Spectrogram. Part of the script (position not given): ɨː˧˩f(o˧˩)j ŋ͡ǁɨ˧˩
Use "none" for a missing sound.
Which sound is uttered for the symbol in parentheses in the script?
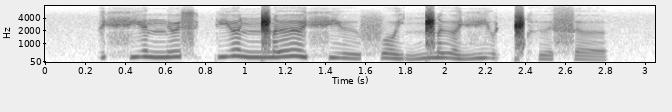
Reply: o˧˩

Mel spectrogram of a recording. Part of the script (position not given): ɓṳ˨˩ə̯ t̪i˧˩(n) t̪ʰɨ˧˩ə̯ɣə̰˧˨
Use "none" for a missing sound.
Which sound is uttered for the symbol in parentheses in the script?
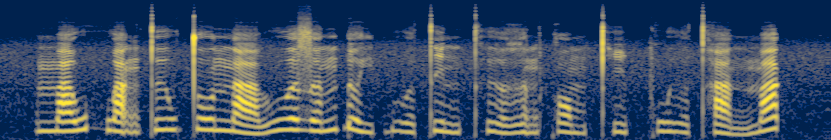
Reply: n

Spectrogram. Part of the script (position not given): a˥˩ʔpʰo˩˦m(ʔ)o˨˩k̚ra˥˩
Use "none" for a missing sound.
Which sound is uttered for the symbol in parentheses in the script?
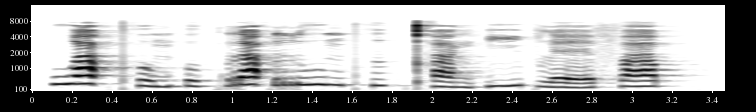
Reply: ʔ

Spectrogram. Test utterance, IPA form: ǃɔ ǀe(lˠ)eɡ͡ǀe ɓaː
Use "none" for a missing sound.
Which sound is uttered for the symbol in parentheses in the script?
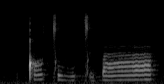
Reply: ʎ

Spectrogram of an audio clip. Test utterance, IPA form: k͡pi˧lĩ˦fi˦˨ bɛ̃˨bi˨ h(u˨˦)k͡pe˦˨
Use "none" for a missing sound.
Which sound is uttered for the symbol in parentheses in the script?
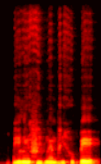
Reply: u˨˦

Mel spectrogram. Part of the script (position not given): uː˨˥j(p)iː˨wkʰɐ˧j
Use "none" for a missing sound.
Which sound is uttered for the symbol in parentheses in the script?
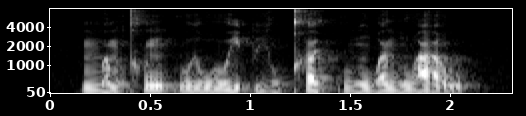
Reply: p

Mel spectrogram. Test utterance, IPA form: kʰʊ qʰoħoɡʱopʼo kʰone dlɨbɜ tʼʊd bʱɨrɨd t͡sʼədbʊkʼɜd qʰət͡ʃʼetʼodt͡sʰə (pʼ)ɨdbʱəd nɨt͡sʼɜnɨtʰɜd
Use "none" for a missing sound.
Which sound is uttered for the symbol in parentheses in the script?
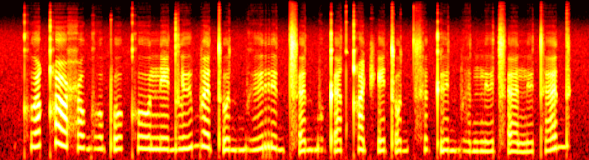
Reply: kʼ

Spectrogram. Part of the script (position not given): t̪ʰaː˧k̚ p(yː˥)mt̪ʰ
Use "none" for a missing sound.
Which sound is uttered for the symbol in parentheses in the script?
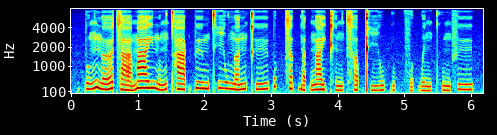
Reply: yː˧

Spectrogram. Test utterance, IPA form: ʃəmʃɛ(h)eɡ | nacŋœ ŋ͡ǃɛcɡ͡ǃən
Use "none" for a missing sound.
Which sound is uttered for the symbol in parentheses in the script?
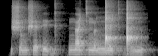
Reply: ʔ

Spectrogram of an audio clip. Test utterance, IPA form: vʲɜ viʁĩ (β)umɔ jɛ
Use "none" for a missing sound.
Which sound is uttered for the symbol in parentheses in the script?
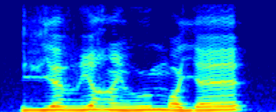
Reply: β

